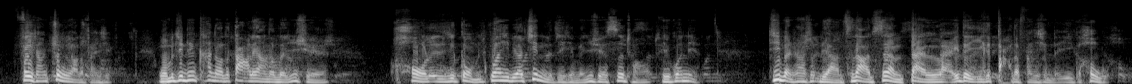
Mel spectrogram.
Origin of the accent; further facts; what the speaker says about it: China; 我们中国人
